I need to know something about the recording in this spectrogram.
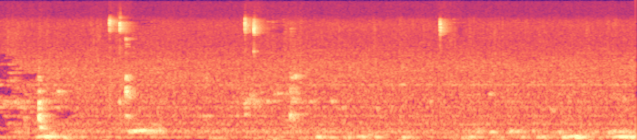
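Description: Near silence: room tone with about half a dozen faint, scattered clicks of computer keys and mouse buttons.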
